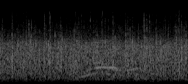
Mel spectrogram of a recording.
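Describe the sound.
A standing audience applauding together, giving the Lord a hand clap for His Word, a dense, steady wash of clapping from start to finish, with a faint voice rising briefly underneath the noise.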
